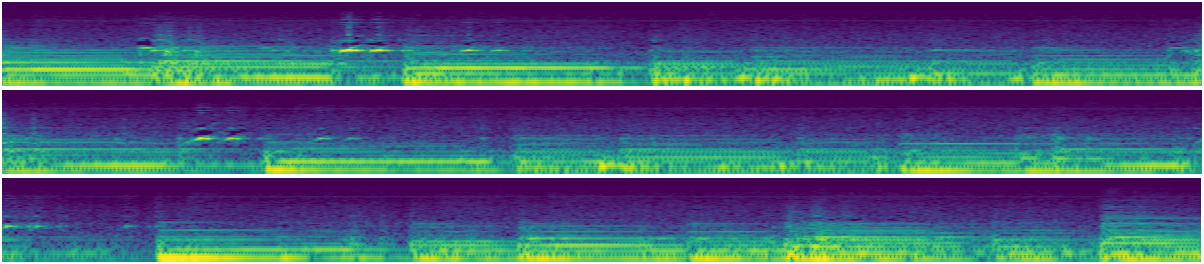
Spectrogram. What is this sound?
Pinko(slower+delay)
what grungey weirdstuff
